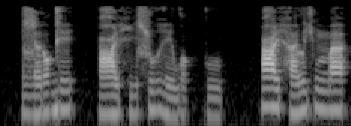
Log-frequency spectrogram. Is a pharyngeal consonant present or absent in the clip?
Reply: present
